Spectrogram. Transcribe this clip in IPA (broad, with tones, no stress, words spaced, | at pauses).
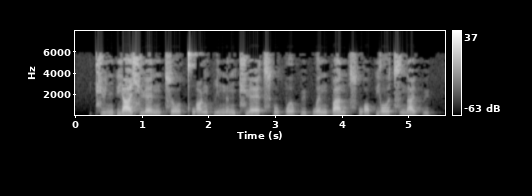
t͡ɕy˧˥npjä˥˩ɕɥɛ˧˥n t͡so˧˥ʊ̯ kʰwɑ˧˥ŋpḭ˨˩nə˧˥n t͡ɕɥɛ̰˨˩ t͡sʰu˥˧pɤ˥˧py˥˩pwə˥n pa˥˩nt͡sʰwɔ˧˥pjo˥ʊ̯t͡sə˨n a˥˩ɪ̯py˩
